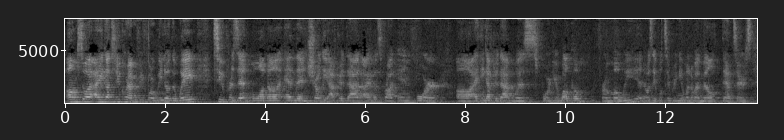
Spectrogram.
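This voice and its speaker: A woman from the Pacific Islands, a choreographer and dance teacher, talking loudly like a teacher during a live event interview. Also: fairly low pitch, level tone, moderate pace, hardly any pauses. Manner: loud, laughing, teacher-like. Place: large echoey event hall. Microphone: distant handheld phone recording. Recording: echoey hall from far off, noisy.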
